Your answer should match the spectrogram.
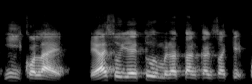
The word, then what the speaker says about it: E. coli: Tapi pronunciation dia English is coli, E. coli.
